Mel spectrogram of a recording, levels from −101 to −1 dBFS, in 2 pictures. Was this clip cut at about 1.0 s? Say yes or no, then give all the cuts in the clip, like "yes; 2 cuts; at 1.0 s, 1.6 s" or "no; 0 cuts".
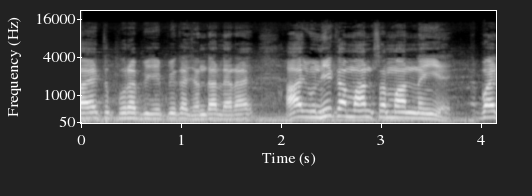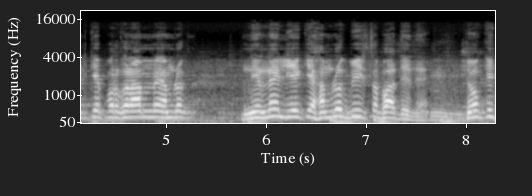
no; 1 cut; at 4.0 s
